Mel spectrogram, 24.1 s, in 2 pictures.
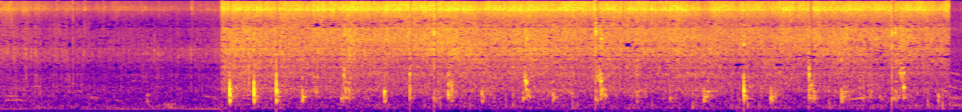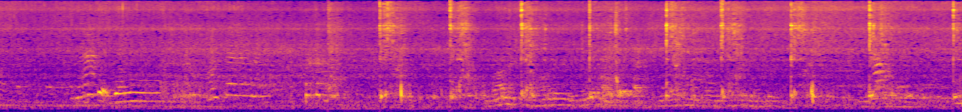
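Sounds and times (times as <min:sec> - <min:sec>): food sizzling in a pan: 0:00.0 - 0:24.0
metal spatula scraping pan: 0:02.8 - 0:11.8, 0:16.8 - 0:23.2.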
